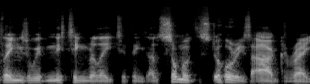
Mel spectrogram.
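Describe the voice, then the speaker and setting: In a northern English accent, a man with a very deep, low pitch speaks in a bright, sharp tone with lively intonation. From northern England. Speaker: artist and knitting show co-host. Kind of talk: casual chat.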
